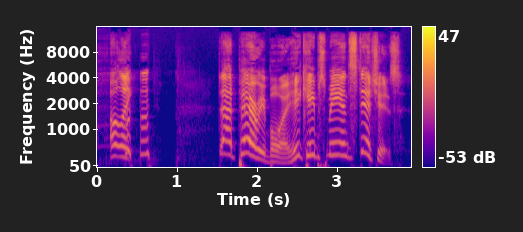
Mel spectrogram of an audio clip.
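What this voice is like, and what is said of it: Put-on mid-Atlantic 1940s accent. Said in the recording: “this is like 40s talk ... if you would have read it with a mid-Atlantic accent.”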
